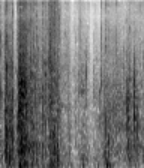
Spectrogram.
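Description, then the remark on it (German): Packing paper laid as a cover inside an opened package crinkles and rustles in irregular bursts as it is pulled and crumpled while unwrapping an Apple computer mouse, a steady crackly texture with no one talking. “Okay, erstmal so ein bisschen Papier drin. Als Abdeckung oder so. Keine Ahnung, ob das Soundcracks gibt.”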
